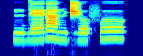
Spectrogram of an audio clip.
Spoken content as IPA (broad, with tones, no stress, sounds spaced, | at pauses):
n d ɛ˨˦ ɾ a˧ n d͡ʒ o˨ f o˦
